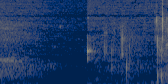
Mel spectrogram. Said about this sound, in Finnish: Nyt mä maiskutan niin paljon, että mä juon vähän vettä. Hetki pieni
